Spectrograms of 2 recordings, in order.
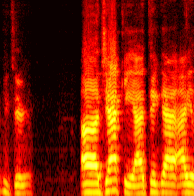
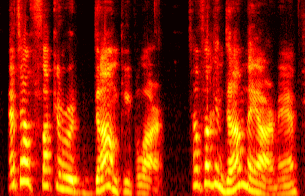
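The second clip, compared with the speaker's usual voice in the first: ordinary delivery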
